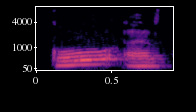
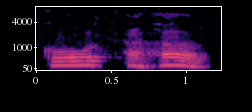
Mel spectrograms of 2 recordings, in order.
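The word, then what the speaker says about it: कोऽर्थः: बन जाता है तो इसको हम को अर्थ नहीं कहेंगे, बल्कि कोर्थः।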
